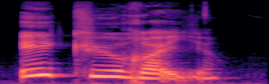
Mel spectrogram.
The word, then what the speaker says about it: écureuil: Here, the final L is going to be silent as well. So this is how you pronounce it. Écureuil. Un écureuil. Écureuil.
